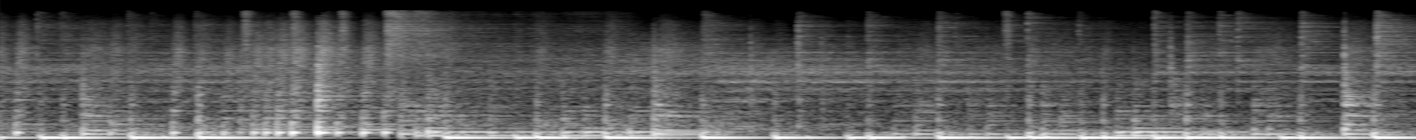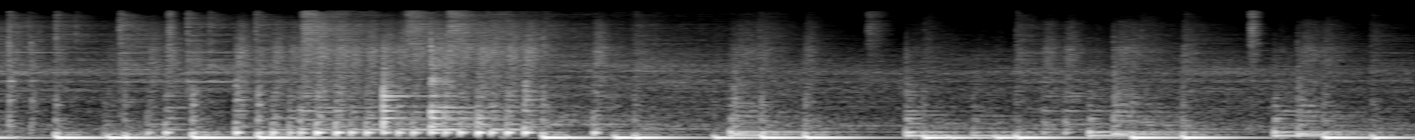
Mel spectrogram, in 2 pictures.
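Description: Gretsch Catalina Club mahogany drum kit, tuned high, played with sticks: a busy run of snare, tom and bass drum strokes under ride and hi-hat cymbals.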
